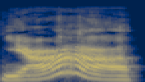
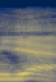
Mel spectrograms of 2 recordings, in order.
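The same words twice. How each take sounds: First: It imitates the Vine kid's exaggerated yell. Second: It is said in a plain, ordinary way.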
